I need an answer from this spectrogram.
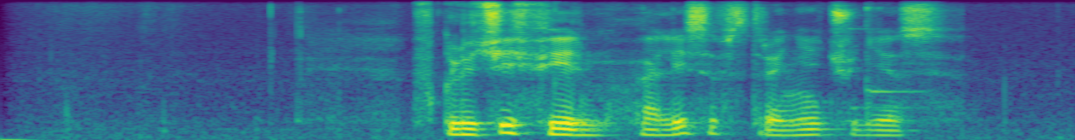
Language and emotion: Russian, neutral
